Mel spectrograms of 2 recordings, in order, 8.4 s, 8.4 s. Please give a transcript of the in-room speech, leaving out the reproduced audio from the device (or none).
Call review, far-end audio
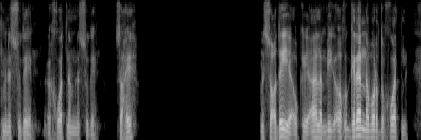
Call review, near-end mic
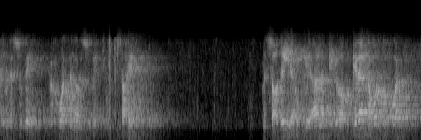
آه،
